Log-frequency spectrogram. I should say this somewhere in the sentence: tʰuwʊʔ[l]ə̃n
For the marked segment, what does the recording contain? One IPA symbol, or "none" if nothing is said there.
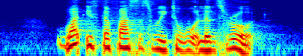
l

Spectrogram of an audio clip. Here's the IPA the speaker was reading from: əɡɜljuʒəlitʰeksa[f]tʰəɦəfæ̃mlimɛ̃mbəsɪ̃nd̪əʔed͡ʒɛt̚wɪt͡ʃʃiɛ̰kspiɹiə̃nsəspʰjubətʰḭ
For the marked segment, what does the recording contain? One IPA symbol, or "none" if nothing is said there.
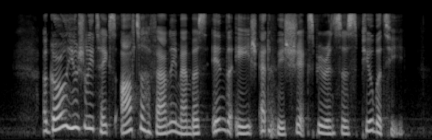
f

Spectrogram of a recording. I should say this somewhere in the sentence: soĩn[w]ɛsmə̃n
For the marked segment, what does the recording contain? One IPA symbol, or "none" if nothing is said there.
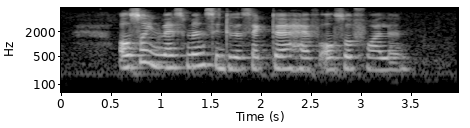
v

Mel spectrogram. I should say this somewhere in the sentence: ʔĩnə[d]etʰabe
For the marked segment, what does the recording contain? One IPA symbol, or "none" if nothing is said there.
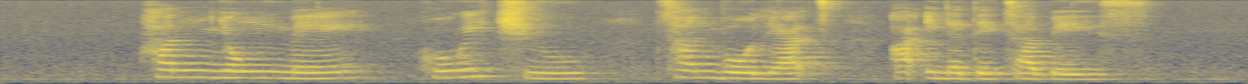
d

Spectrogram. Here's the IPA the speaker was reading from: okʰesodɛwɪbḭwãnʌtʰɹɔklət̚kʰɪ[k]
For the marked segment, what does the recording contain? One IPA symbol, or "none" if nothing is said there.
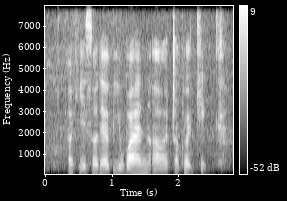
k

